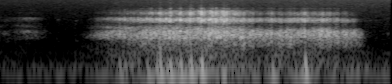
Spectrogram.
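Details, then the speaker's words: A male ("him") who has passed out asleep snores in a dim room while someone talks nearby; the household's boys are described as loud snorers. "can you hear him he's passed out and he's snoring it's so cute hold on"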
